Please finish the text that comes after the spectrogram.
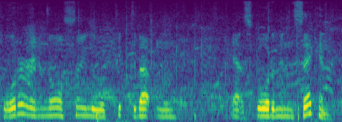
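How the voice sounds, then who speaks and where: A man's voice: fairly high pitch, steady tone, quick pace. A man with an Australian accent giving easygoing colour commentary on a local football match from a box above the ground. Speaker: sports commentator. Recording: loud crowd noise behind the voice.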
